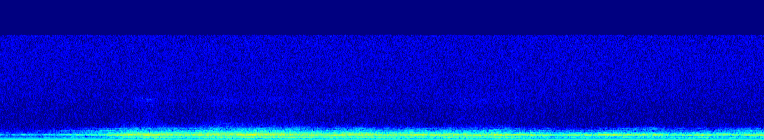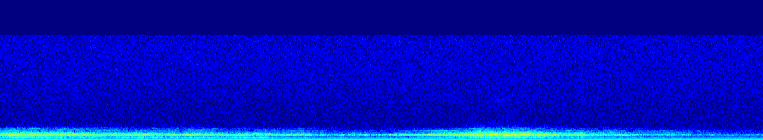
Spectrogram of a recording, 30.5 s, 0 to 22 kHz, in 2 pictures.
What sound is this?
Contact mic recording of a low-voltage mains power cover on Lafayette Street in Santa Clara, California, in the Agnews district by the old sanitarium. Recorded July 29, 2012 using a Sony PCM-D50 recorder with a wired Schertler DYN-E-SET contact mic. Traffic noise, resonance, 60 Hz hum.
